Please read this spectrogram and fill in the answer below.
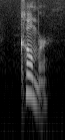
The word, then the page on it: comber: American English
